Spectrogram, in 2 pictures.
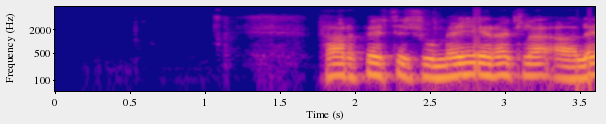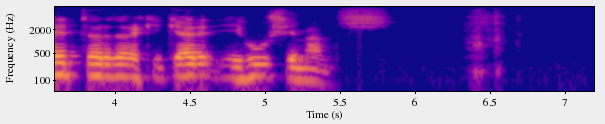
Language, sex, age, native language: Icelandic, male, 50-59, Icelandic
